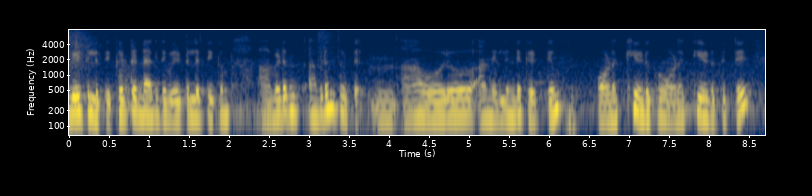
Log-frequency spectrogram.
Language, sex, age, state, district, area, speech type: Malayalam, female, 30-45, Kerala, Kasaragod, rural, spontaneous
